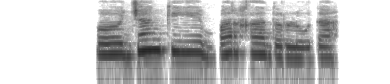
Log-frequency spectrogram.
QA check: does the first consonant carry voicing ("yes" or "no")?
no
